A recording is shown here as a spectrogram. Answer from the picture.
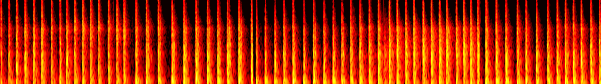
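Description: Black rubber mallet tapping glued hardwood inlay pieces down into their routed pockets in a wooden panel. The blows come in a fast, even run of about a dozen a second, which starts and stops abruptly.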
